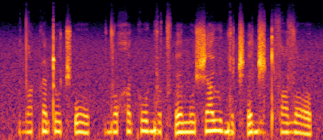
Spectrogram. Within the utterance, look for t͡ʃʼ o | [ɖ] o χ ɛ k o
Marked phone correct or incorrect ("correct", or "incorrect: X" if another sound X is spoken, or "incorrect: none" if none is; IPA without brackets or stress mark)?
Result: incorrect: d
